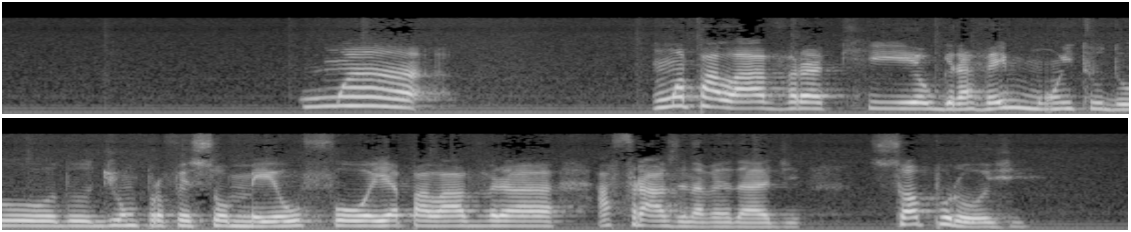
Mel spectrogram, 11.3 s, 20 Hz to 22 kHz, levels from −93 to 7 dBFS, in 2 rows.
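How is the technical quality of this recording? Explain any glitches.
Two faults run through the whole speech recording. Room noise sits about 39 dB below the speech.

Mains hum is present throughout. A steady 60 Hz tone, about 25 dB below the speech, leaks in from a ground loop or nearby transformer.

Gain pumping also runs throughout. The gain ducks by around 5 dB under loud syllables, likely from excessive input gain feeding a fast limiter.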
